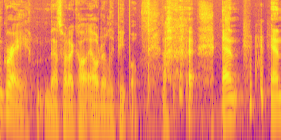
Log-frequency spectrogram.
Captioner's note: laughter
